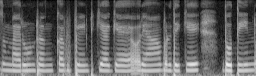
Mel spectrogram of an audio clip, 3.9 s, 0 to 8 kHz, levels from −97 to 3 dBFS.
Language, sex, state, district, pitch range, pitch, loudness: Hindi, female, Uttar Pradesh, Jyotiba Phule Nagar, 225-235 Hz, 230 Hz, -19 LUFS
